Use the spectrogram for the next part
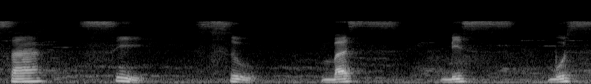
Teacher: Artinya banyak nafas yang keluar ketika melafalkan huruf sin. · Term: hams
